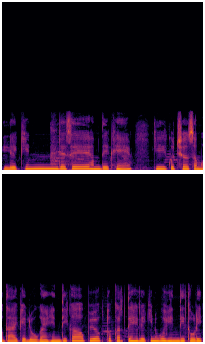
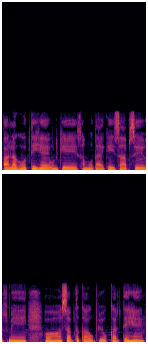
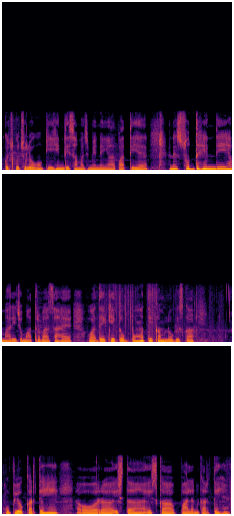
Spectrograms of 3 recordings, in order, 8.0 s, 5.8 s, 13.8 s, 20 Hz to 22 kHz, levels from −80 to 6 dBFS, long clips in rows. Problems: background sounds at intervals, background conversations at intervals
